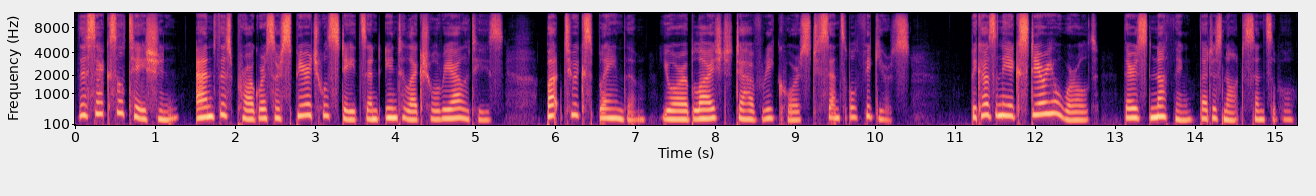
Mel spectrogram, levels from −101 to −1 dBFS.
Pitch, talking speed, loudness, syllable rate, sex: 240 Hz, 140 wpm, -20 LUFS, 5.1 syllables/s, female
